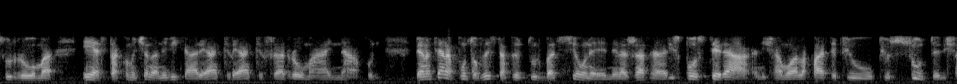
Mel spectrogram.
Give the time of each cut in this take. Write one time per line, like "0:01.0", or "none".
0:02.3
0:06.7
